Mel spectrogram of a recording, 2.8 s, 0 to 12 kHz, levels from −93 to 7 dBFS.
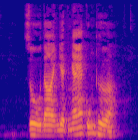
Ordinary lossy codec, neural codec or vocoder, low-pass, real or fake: MP3, 64 kbps; none; 10.8 kHz; real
